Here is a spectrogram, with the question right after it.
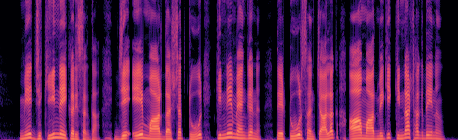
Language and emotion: Dogri, disgusted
